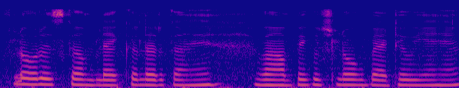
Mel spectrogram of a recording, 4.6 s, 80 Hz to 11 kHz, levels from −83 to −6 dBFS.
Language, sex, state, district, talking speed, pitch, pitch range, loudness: Hindi, female, Bihar, Begusarai, 170 wpm, 195 Hz, 190-200 Hz, -45 LUFS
